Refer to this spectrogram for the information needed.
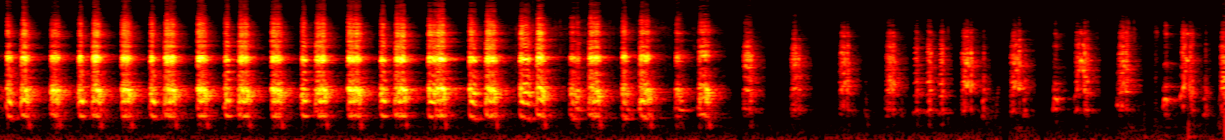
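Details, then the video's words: A steady, rapid string of rough chuk-chuk calls from fighting chukar partridges, roughly two per second. It holds loud for five seconds, then breaks into sparser, softer notes. "Кабки ҷангӣ"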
